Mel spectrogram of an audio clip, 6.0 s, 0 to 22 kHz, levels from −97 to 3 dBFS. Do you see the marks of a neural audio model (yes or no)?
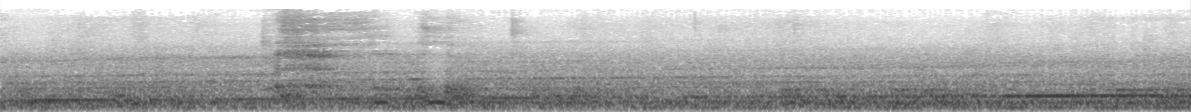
no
